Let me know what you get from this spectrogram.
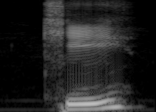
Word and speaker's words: quay: But the song goes on to say, and the band played Waltzing Matilda as the ship pulled away from the key. It's spelled quay, but pronounced key.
